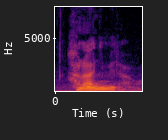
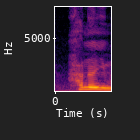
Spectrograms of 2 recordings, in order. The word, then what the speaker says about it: 하나님: 아래 라고 되어 있습니다 그러므로 정확히 발음 하려면 하나님이 맞습니다 그런데 세상 사람들이 기독교가 하나님이 이런 게 싫으니까 하느님 으로 바꿔 놓은 거예요 또 1 여러분 많이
